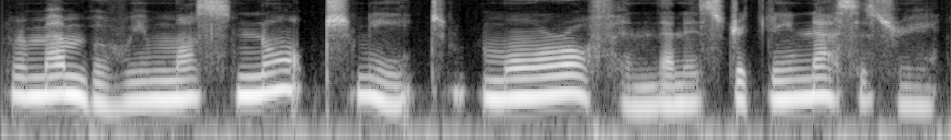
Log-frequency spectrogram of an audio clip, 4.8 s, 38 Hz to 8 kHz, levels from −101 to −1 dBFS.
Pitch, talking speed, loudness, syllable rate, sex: 185 Hz, 140 wpm, -15 LUFS, 4.0 syllables/s, female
